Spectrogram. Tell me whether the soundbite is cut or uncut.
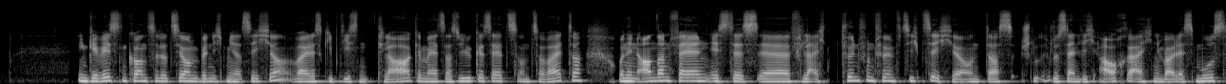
cut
